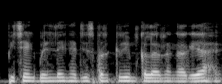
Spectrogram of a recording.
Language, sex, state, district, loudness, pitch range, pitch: Hindi, male, Jharkhand, Ranchi, -15 LUFS, 150-160 Hz, 155 Hz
